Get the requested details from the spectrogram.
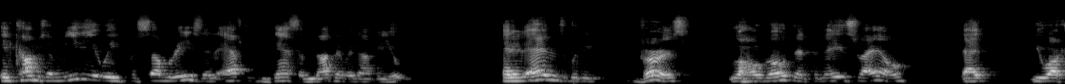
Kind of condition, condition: link, video call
